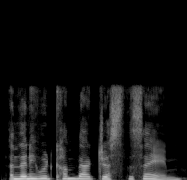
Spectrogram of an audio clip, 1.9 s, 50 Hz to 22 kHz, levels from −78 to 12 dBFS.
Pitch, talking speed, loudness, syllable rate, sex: 235 Hz, 290 wpm, -17 LUFS, 5.4 syllables/s, female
